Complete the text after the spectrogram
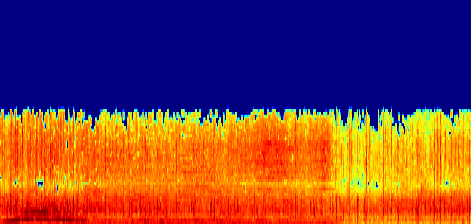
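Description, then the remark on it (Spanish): Loud, dense studio audience applause that rolls on steadily for about seven seconds, opening with a brief rising whistle, a low droning tone beneath, then easing slightly at the end, welcoming a guest on a TV show. “Pues por favor, un aplauso nunca visto para la propia justicia.”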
